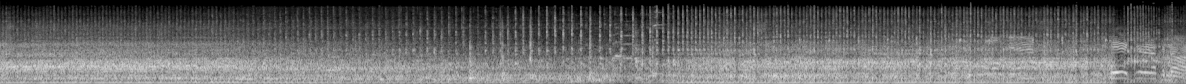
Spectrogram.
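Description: A 1932 Caterpillar Model Ten dozer engine runs steadily up close, a loud continuous mechanical chug with rattling and clanking, filling the whole stretch without letup.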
